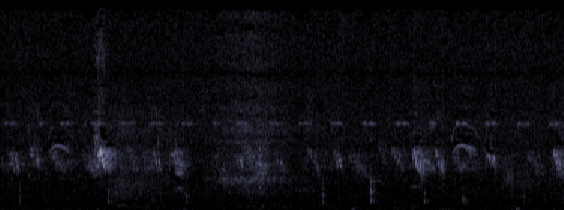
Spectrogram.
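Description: Faint bird chirps: many short, high calls scattered throughout, with a few soft clicks.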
